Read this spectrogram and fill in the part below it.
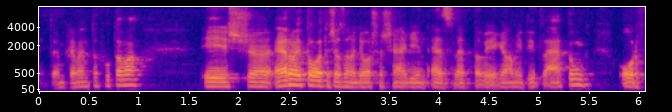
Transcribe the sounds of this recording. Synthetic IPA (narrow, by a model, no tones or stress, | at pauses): t̪øŋkɾɛmɛnt̪ɒfut̪ɒmɒ | eːʃɛlrhɒjt̪o̞lt̪eːʃɒzo̞nɒɟo̞rʃɒʃa̰ːɡinɛzlɛt̪ːɒ̰vḛːɡɛɒmit̪it̪lʔa̰ːt̪uŋk | orf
